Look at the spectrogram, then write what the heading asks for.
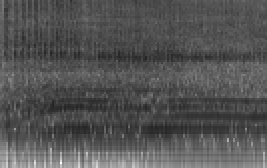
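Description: A lawn mower engine runs at a steady, rumbling idle, loud, with a continuous throbbing drone and no voices.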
